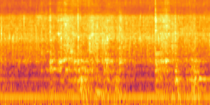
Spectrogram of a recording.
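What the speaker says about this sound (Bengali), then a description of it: "দিয়ে ভালো করে কষিয়ে কষিয়ে রান্না করব।" Vegetables sizzle steadily in a pan while a utensil stirs and scrapes through them, with a constant low hum underneath.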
